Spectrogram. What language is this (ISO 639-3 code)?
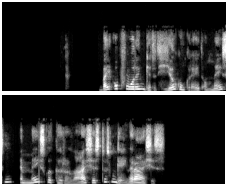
fry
